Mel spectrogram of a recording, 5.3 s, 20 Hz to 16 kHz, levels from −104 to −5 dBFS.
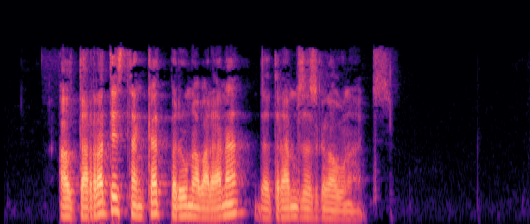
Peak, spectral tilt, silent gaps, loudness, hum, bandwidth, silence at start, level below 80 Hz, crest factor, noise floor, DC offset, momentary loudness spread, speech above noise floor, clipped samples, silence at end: -2 dBFS; -5.5 dB/octave; none; -22 LUFS; none; 8.2 kHz; 0.6 s; -58 dBFS; 20 dB; -86 dBFS; under 0.1%; 9 LU; 65 dB; under 0.1%; 1.45 s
